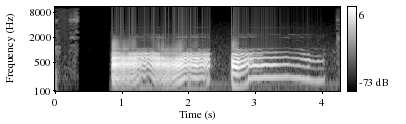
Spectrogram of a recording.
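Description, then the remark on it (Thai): Two long, loud stomach growls from hunger, the first wobbling and gurgling in pitch for over a second, then a short pause before a steadier, droning second rumble, heard alone. “อุ๊ย นั่นไม่ใช่เสียงท้องดิฉันร้องนะคะ”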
